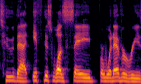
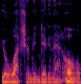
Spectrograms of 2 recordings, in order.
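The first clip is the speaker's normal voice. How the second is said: deeper, disguised, put-on tough voice; 6 semitones lower, 8 dB quieter than usual. Retelling a line from a recording: imitating a deeper changed voice. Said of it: "he changed his voice to be like".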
